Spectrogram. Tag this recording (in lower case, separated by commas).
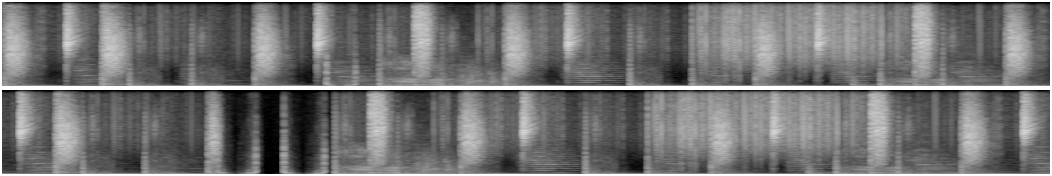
music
